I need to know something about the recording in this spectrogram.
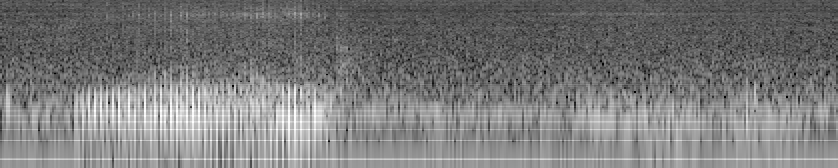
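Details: A sleeping French Bulldog snoring at night: one soft, fluttering snore lasting about a second and a half, then quiet breathing.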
